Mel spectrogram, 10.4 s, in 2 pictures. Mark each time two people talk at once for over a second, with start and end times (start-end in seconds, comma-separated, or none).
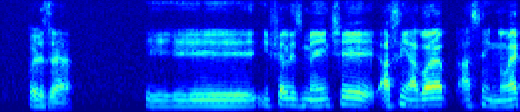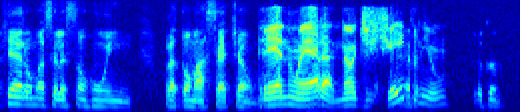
none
